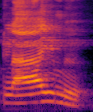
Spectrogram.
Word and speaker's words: climb: So climb, B will remain silent.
